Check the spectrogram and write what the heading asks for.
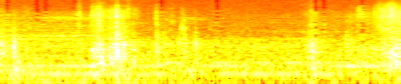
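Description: A few short, light knocks and clicks of plastic paint cups being put down and picked up on a table.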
